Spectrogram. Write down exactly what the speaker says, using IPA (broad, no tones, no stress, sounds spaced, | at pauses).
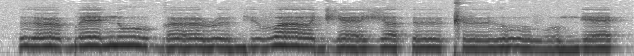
ð œː b ɛː n ʊː ɡ œː ɹ ø bʲ ø v ɐː d͡ʒ ɛː ʒ ɐ θ øː ǁ øː ð ʊː v ʊː mʲ ɛ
